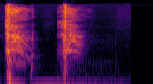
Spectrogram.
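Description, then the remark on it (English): Two loud, harsh coughs from a dog, about a second apart, each a sharp burst trailing into a raspy, throaty tail before silence. “When your dog's coughing, he's coughing for a cannoli.”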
